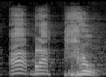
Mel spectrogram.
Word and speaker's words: Abraão: O correto é você pronunciar Abraão.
